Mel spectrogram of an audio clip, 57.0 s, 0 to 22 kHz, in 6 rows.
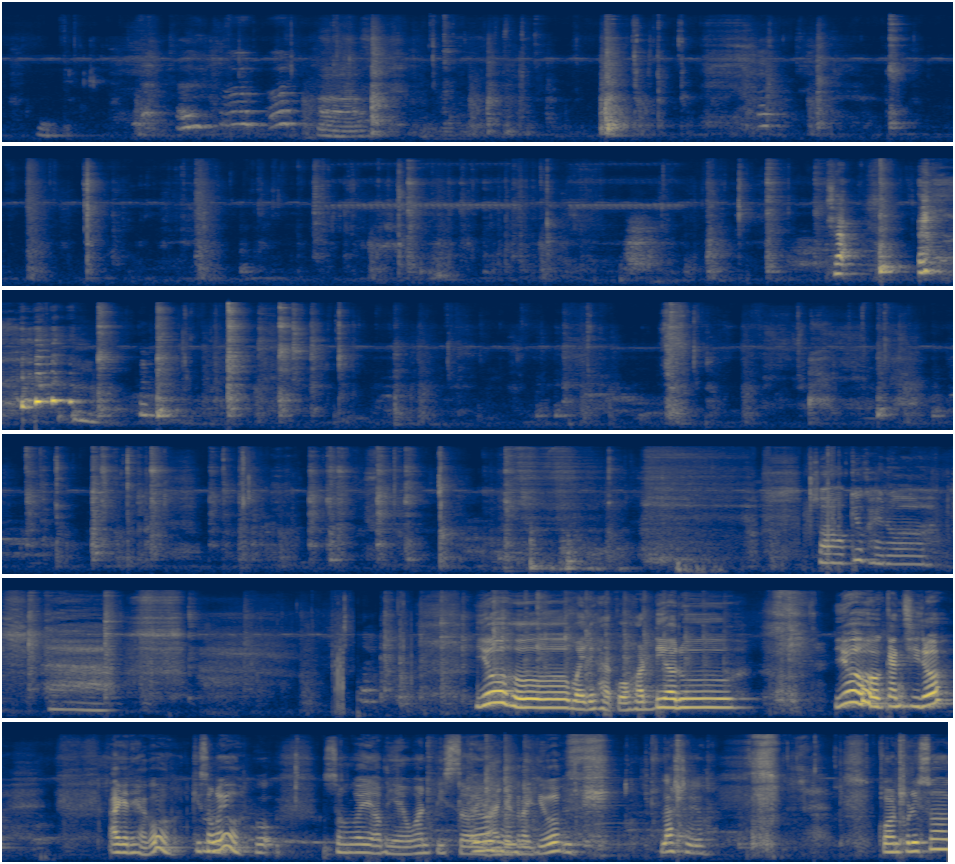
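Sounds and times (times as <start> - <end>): chewing and wet mouth smacks: 0.5 - 1.0, 5.2 - 7.0, 20.0 - 22.7.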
